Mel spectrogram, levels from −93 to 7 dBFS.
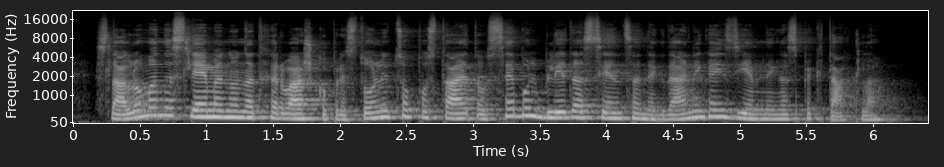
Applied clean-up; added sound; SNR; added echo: neural mask model Resemble Enhance denoiser.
